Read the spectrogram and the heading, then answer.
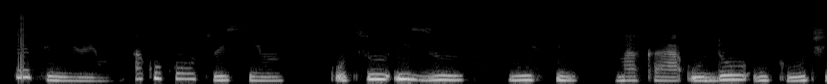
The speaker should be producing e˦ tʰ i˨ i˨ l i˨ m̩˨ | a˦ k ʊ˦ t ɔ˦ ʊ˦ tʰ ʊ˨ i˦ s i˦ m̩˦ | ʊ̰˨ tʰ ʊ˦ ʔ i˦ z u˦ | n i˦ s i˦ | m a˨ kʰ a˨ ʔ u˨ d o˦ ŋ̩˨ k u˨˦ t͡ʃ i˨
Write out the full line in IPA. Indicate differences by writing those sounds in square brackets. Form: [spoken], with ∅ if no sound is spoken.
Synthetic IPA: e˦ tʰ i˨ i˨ [ɾ] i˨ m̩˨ | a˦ k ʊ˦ [k] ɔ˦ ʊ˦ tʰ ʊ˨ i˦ s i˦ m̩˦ | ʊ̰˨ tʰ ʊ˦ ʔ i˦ z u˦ | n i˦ s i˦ | m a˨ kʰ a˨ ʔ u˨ d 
